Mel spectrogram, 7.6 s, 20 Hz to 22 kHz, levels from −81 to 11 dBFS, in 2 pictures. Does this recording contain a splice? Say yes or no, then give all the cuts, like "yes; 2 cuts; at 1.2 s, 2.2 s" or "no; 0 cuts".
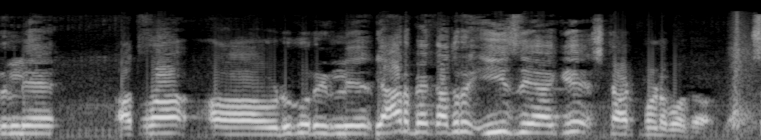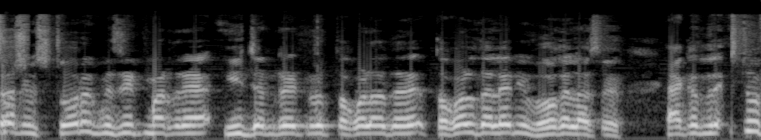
yes; 1 cut; at 3.7 s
